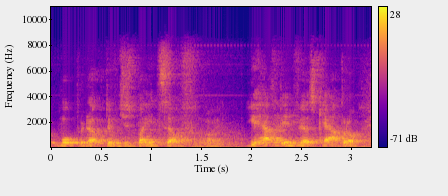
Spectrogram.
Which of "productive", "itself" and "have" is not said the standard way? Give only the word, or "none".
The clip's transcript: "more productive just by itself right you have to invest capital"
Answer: have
